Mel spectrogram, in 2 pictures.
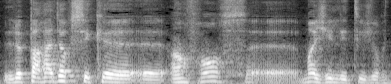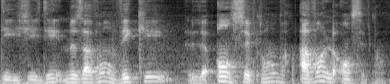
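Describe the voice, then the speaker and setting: Male organisation president, earnest halting interview answer. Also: mid-range voice, vocal fry, darkish tone. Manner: earnest, hesitant with many fillers.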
